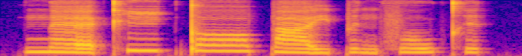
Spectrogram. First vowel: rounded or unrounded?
unrounded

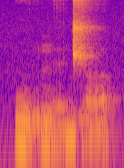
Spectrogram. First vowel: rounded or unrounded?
rounded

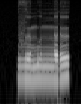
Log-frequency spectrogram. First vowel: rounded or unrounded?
rounded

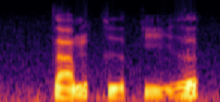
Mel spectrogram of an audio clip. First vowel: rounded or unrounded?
unrounded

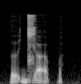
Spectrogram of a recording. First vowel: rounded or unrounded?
unrounded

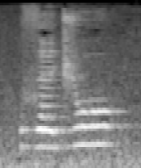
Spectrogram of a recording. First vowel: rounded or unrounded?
unrounded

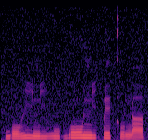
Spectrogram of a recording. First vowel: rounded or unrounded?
rounded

